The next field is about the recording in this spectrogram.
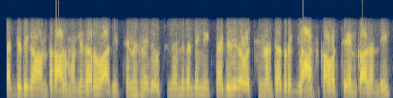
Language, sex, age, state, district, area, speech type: Telugu, male, 30-45, Andhra Pradesh, Chittoor, urban, conversation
